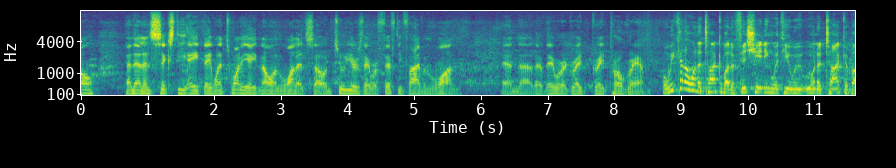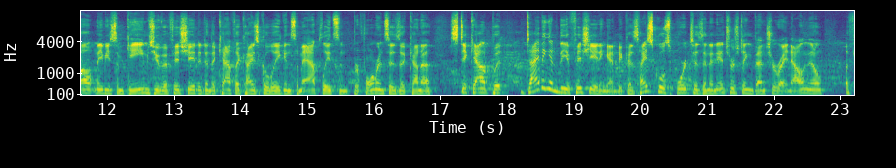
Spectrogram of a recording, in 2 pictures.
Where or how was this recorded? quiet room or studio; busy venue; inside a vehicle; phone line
busy venue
